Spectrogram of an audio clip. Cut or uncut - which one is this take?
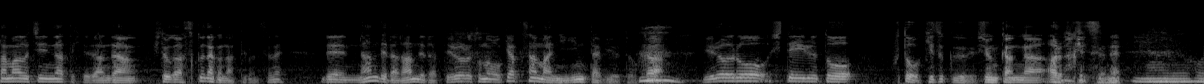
uncut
